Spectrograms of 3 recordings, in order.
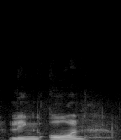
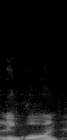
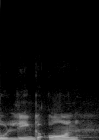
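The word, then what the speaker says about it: Lingaun: was telling me and also the valley is pronounced Ling on not lingan so Ling on that is it for today's video I really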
